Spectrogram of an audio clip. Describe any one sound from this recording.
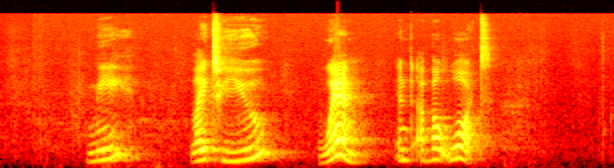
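A young woman speaks sharply, close by.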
